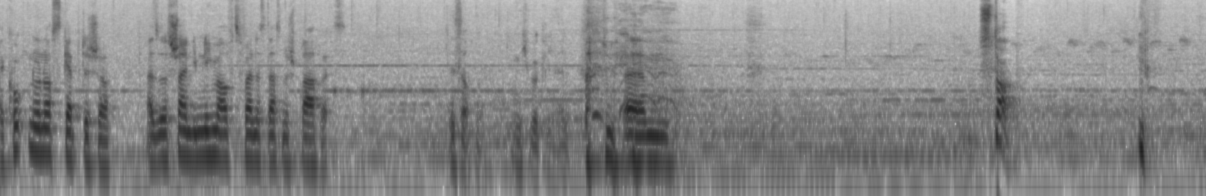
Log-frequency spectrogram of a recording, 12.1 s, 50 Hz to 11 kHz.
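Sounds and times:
faint held music tones: 0:00.0 - 0:12.0
steady rain: 0:00.0 - 0:12.0.

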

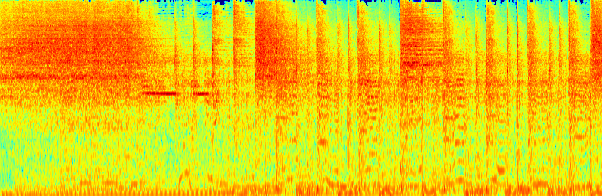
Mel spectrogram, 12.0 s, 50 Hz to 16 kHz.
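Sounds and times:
bass guitar chord: 0:00.0 - 0:12.0
distorted electric guitar: 0:00.0 - 0:12.0
drum and cymbal hits: 0:00.0 - 0:12.0.

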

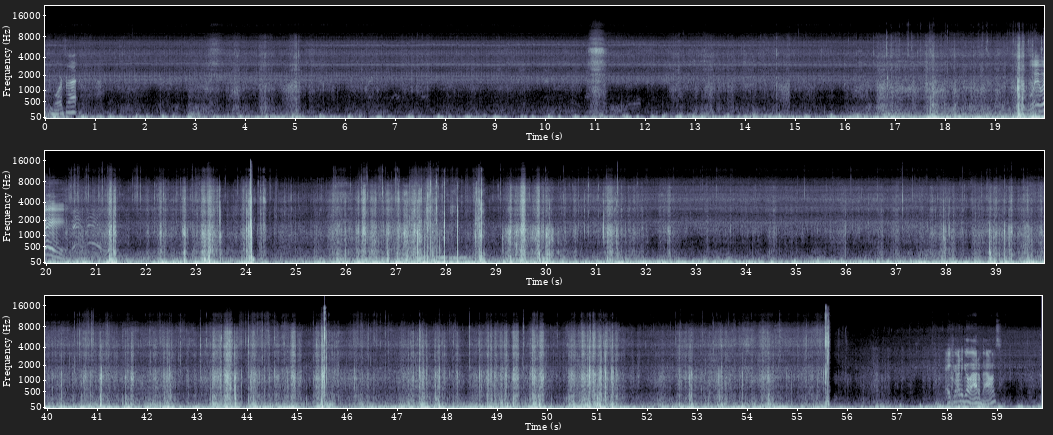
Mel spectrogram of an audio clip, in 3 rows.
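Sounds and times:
wind rumbling on microphone: 0:11.9 - 0:59.9
skis scraping over snow: 0:16.1 - 0:55.7.

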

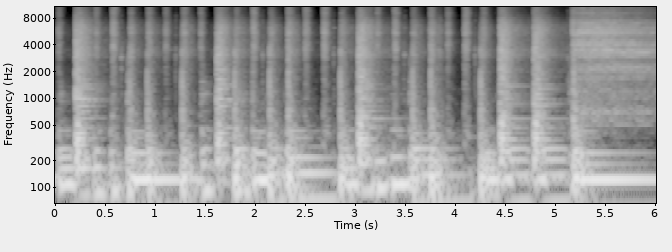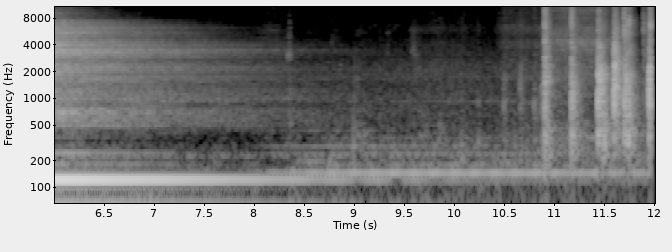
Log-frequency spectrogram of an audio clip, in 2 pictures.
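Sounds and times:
low steady hum: 0:05.2 - 0:10.8
people clapping: 0:10.8 - 0:12.0.

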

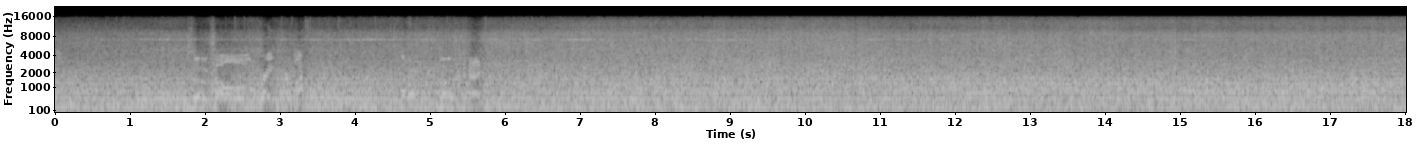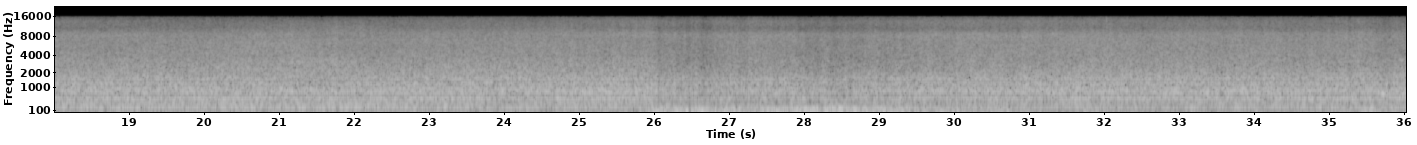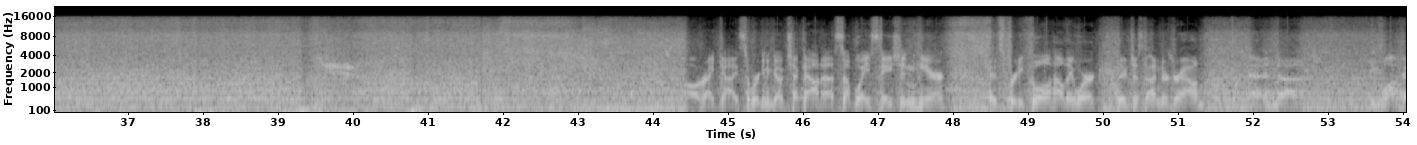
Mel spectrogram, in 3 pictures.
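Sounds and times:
fountain water splashing: 0:00.0 - 0:54.0.

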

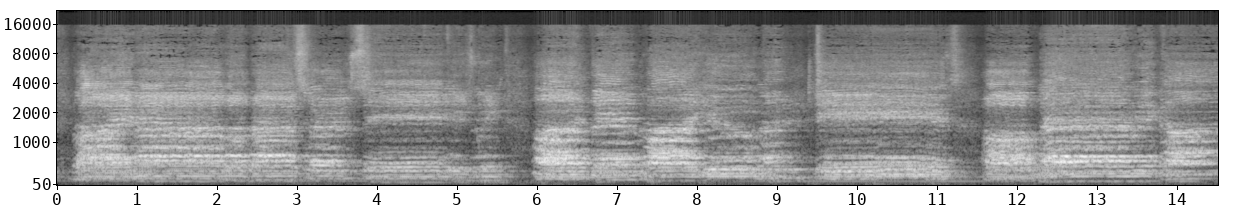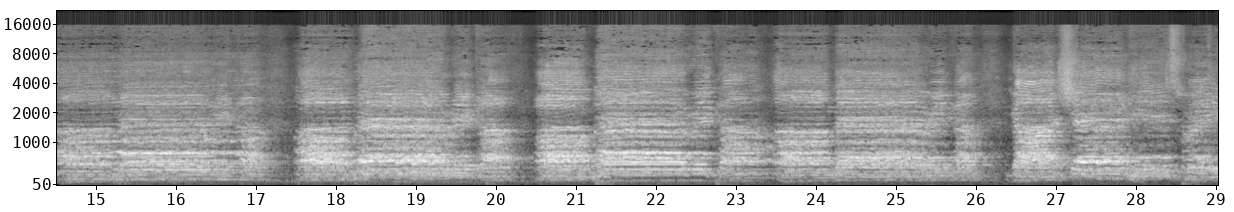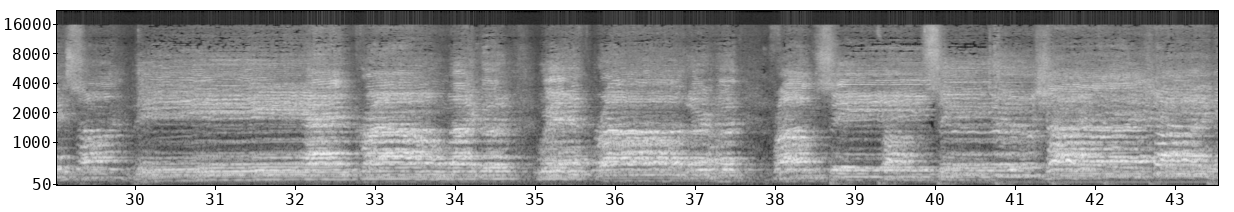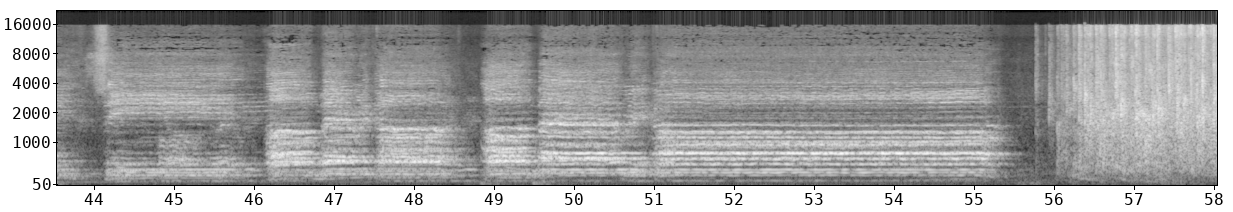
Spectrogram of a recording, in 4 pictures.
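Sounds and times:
men's chorus singing a cappella: 0:00.0 - 0:55.7.

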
